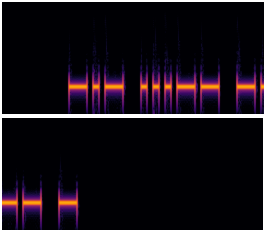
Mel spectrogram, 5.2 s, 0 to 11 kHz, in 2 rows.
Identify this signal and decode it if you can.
Morse code, heard as a keyed tone, about 20 wpm, 700 Hz. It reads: K3OT
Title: USA Call Signs - 4 Characters - 20wpm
